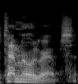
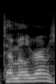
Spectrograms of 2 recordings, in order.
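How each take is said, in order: First: Said in the usual way. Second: Lightly queried "Ten milligrams"; questioning echo. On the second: Retold or imitated.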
